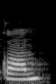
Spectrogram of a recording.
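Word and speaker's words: comb: से पहले एम है, तो यहाँ पर बी साइलेंट है, बॉम्ब। इसी तरीके से कॉम, यहाँ पर भी देखिए एम पहले आ रहा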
